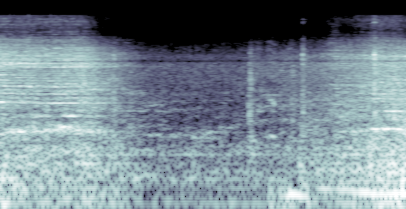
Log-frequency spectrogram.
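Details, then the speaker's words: Honda Civic hatchback (turbo) started remotely with the key fob's lock-then-hold button, heard from a distance then up close: quiet, then a quick catch around three seconds into a steady low hum. It starts cleanly. "Ini udah hidup nih suaranya, bisa kita dengar hidup."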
